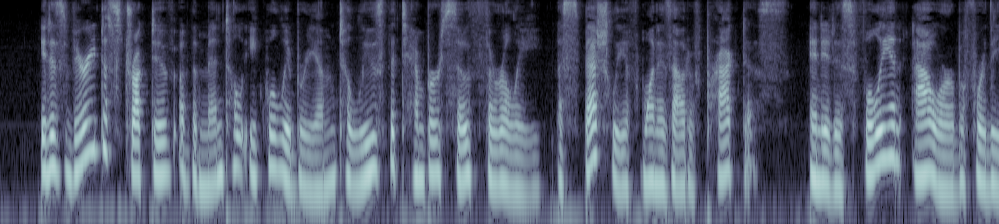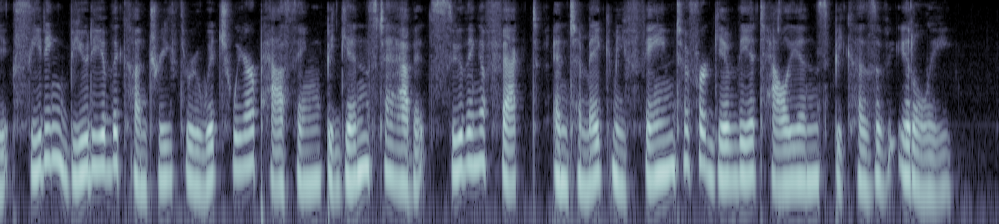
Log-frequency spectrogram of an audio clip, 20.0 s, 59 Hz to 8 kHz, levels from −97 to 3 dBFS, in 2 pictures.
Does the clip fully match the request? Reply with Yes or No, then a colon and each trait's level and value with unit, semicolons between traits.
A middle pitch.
Yes: medium, 165 Hz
